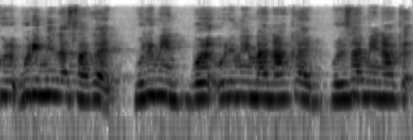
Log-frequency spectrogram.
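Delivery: fast, rattled-off, freaked-out, panicked speech. Retelling own panic at a nurse's remark: imitating own panicked voice. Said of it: "because I was freaking out".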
